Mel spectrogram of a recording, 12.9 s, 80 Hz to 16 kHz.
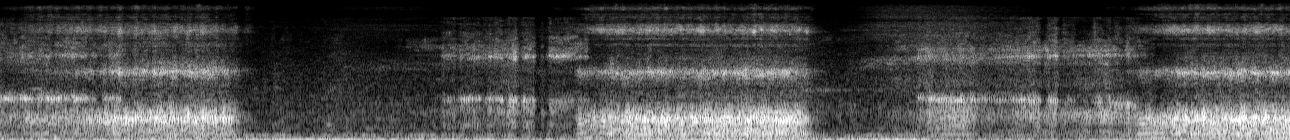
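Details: Two young women snoring hard after a night of drinking: loud, harsh rattling snores on each in-breath, about 15 per minute, with quieter gaps and low room hum.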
